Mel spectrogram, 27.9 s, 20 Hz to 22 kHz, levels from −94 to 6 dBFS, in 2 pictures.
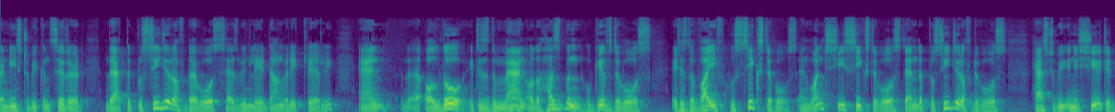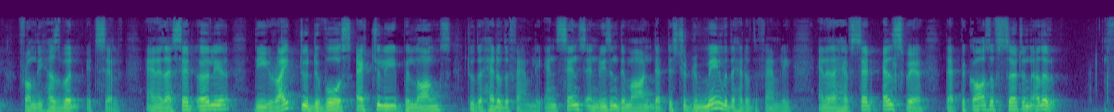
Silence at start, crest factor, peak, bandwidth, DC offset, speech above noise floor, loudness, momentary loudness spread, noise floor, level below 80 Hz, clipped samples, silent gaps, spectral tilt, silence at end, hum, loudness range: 0 s; 20 dB; -2 dBFS; 11.5 kHz; under 0.1%; 30 dB; -23 LUFS; 11 LU; -53 dBFS; -52 dBFS; under 0.1%; none; -6 dB/octave; 0 s; none; 4 LU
